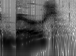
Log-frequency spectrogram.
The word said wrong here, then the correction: barriers: We are bearers. – Barriers. Yes.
